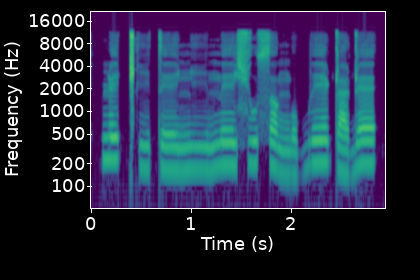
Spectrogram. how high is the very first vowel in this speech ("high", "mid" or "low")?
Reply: mid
